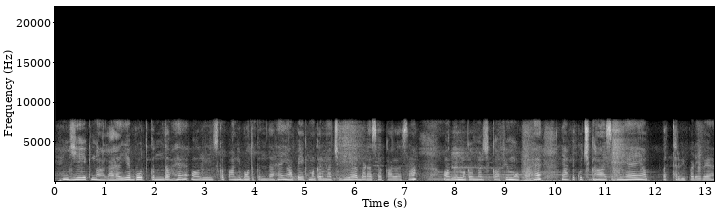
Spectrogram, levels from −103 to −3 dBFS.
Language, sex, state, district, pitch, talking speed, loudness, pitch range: Hindi, female, Uttar Pradesh, Muzaffarnagar, 225 Hz, 195 wpm, -29 LUFS, 215-240 Hz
